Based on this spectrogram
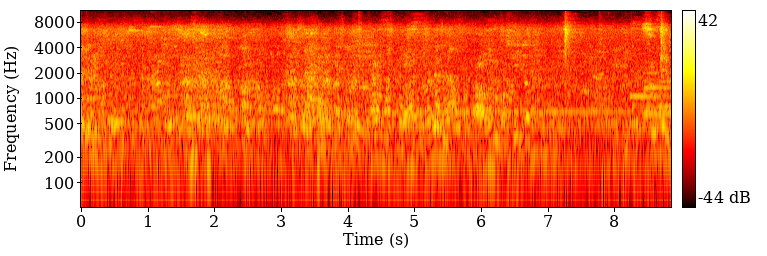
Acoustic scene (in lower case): subway train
